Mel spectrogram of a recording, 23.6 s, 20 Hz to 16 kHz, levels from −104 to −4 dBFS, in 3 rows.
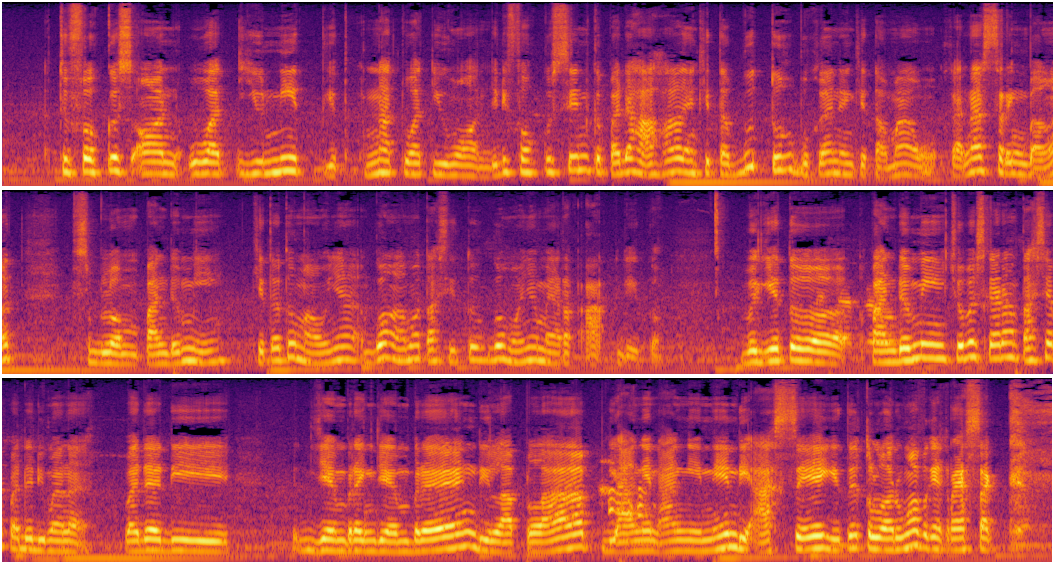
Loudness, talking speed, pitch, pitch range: -17 LUFS, 155 wpm, 195 Hz, 175-225 Hz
